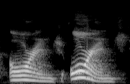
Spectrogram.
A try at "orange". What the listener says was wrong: Wait, you can't wait to get that R in orange.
